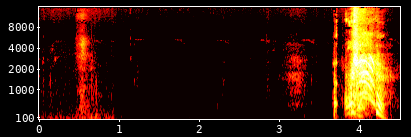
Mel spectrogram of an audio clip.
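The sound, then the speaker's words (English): A single loud human sneeze after a near-silent pause. A short sharp catch comes just before the forceful, bright burst. “a sneeze, I guess.”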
